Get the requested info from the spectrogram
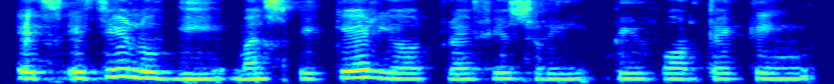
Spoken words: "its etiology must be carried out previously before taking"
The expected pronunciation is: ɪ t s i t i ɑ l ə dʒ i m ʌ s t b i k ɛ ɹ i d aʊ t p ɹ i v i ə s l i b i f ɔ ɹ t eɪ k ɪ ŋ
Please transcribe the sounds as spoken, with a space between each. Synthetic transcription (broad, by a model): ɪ t s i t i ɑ l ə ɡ i m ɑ s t b i k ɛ ɹ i ɔ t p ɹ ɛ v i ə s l i b i f ɔ ɹ t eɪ k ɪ ŋ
